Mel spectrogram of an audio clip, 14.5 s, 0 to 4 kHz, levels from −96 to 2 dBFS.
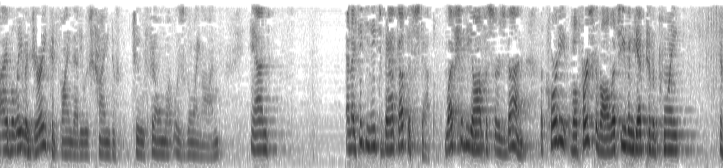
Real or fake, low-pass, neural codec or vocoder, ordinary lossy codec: real; 3.6 kHz; none; MP3, 16 kbps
